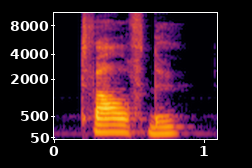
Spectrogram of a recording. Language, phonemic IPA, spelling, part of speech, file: Dutch, /ˈtwalᵊvdə/, 12e, adjective, Nl-12e.ogg
- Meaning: abbreviation of twaalfde (“twelfth”); 12th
